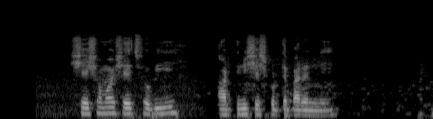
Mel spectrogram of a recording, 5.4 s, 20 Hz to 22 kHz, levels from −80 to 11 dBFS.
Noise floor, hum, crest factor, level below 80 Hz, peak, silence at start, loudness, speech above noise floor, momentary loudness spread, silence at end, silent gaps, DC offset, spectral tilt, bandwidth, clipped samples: -70 dBFS; none; 20 dB; -62 dBFS; -14 dBFS; 0.9 s; -32 LUFS; 39 dB; 10 LU; 0.15 s; none; under 0.1%; -5.5 dB/octave; 8 kHz; under 0.1%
